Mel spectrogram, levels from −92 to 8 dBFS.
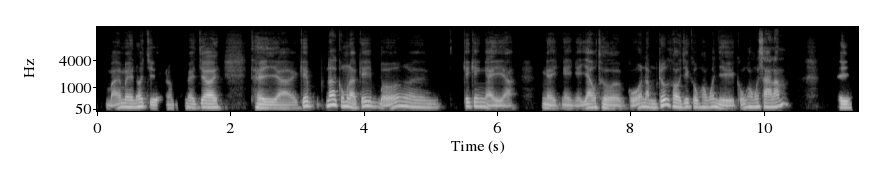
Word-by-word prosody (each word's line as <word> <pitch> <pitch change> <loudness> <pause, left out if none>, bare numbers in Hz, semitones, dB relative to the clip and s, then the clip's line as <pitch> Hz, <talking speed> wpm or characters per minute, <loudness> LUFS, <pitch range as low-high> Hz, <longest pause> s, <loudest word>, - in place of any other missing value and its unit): mải 115 - -3
mê 125 0 +2
nói 135 +3 +3
chuyện 95 -5 +1
rồi 100 -1 -8 0.2
mê 115 -3 -2
chơi, 120 -2 +5 0.5
thì, 100 -4 +3
ờ, 95 -1 -2
cái 160 - +3 0.2
nó 190 +3 +7
cũng 150 -2 +2
là 120 -7 +4
cái 160 +4 +2
bữa, 140 - 0
ơ 130 -2 -2 0.7
cái 140 - 0
cái 150 -1 +1
ngày, 85 -11 -1
à, 80 0 -7 0.4
ngày 90 -5 -2
ngày 90 -1 -4
ngày 90 0 -6
giao 115 +2 +1
thừa 95 -6 0
của 90 +9 -1
năm 125 -4 0
trước 185 +3 +5
thôi 135 -4 +4
chứ 130 - +1
cũng 120 -2 0
hông 120 0 -2
có 135 - +1
gì, 90 -7 +1
cũng 100 +5 -5
hông 130 -1 0
có 135 - +1
xa 130 -2 +1
lắm. 155 - 0 0.8
Thì 110 -1 +5
120 Hz, 210 wpm, -23 LUFS, 95-135 Hz, 0.8 s, nó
